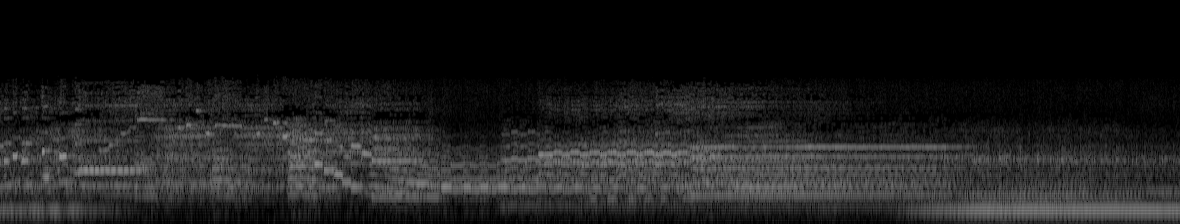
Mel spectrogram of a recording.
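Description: A car engine drones steadily and loudly, its pitch rising and gliding partway through before settling into a sustained hum, with no talking.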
